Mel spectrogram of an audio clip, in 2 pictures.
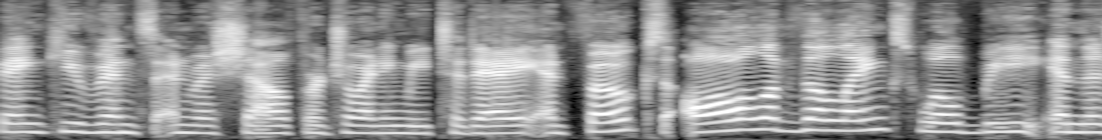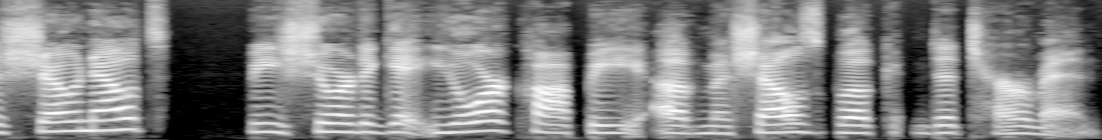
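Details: Adult woman; typical speech.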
